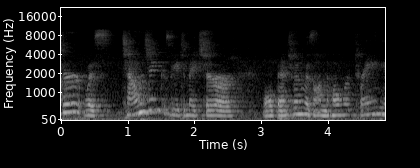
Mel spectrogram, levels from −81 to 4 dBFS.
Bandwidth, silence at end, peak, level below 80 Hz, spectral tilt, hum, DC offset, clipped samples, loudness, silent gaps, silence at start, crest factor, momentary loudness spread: 10 kHz; 0 s; -16 dBFS; -52 dBFS; -7 dB/octave; none; under 0.1%; under 0.1%; -33 LUFS; none; 0 s; 18 dB; 11 LU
